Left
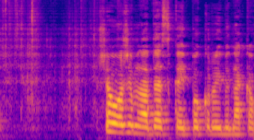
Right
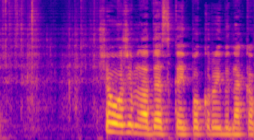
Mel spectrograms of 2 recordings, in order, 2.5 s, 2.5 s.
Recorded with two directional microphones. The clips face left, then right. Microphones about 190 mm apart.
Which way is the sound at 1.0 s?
10° right (ahead or behind).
